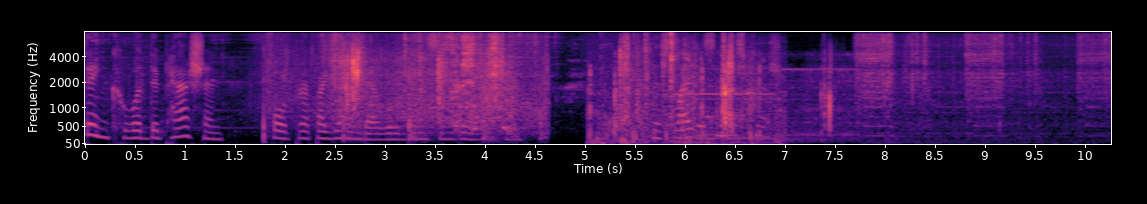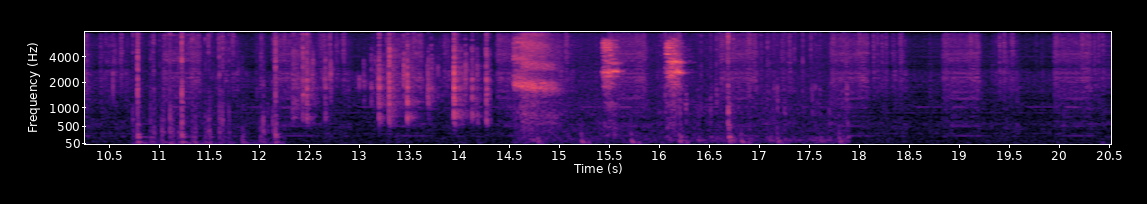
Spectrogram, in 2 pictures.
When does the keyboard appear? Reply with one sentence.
The keyboard can be heard from 10.8 to 17.9 s.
